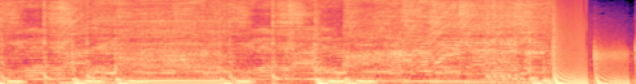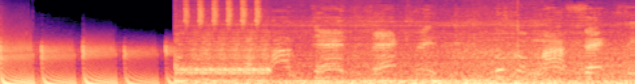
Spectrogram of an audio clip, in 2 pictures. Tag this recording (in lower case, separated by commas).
dubstep, speech, music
